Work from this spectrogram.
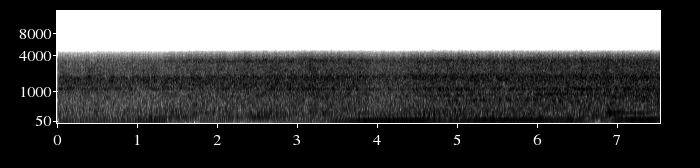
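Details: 1994 BMW 318 TDS diesel under acceleration: drone rising steadily with revs, with a rapid regular patter riding on top; abnormal engine noise under acceleration, cause unclear.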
